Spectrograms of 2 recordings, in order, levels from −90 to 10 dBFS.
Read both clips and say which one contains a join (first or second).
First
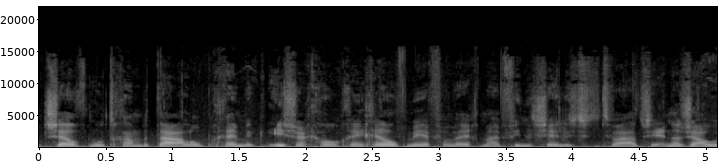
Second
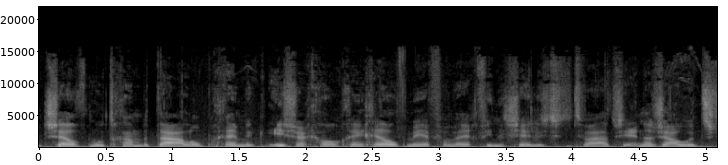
second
